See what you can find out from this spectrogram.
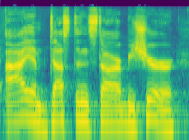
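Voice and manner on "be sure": ordinary talk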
